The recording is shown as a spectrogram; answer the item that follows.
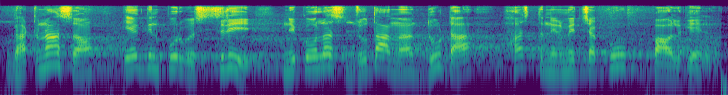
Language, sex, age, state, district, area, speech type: Maithili, male, 30-45, Bihar, Supaul, urban, read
